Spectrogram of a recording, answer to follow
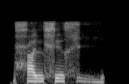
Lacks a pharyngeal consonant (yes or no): no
